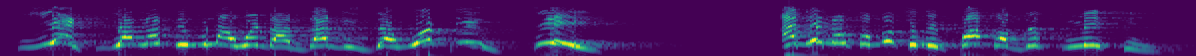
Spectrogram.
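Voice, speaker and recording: Very high-pitched scolding Nigerian daughter. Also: female voice, big pitch swings, fairly quick, dull audio. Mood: furious, scolding. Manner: scolding, repeats rhetorical questions. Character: outspoken, indignant grown daughter scolding her family. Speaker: actor in a family drama. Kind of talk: heated film drama acting.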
